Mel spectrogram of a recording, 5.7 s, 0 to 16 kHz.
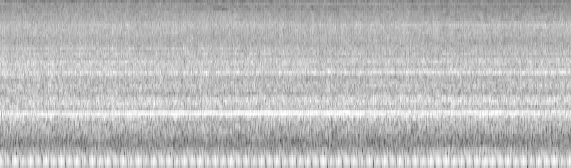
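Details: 2006 6.0 diesel with an 03 turbo at high idle: a clear, steady high whistle above an even diesel idle. Normal turbo whistle.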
